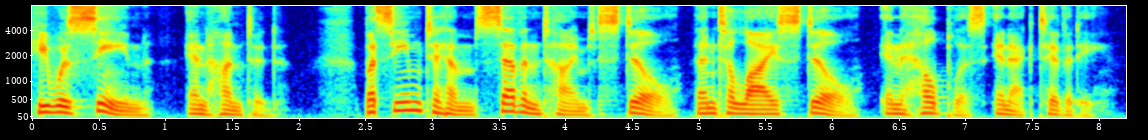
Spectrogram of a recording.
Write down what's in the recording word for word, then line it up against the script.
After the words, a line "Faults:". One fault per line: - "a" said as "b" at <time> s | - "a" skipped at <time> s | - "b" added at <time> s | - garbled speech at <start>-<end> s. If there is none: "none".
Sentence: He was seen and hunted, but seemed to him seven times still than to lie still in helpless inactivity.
He was seen and hunted, but seemed to him seven times still than to lie still in helpless inactivity.
Faults:
none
